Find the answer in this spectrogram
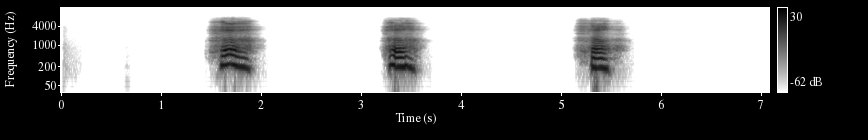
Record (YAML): exhalation_length: 7.1 s
exhalation_amplitude: 27324
exhalation_signal_mean_std_ratio: 0.24
survey_phase: beta (2021-08-13 to 2022-03-07)
age: 45-64
gender: Female
wearing_mask: 'No'
symptom_cough_any: true
symptom_runny_or_blocked_nose: true
symptom_shortness_of_breath: true
symptom_sore_throat: true
symptom_fatigue: true
symptom_headache: true
symptom_other: true
smoker_status: Never smoked
respiratory_condition_asthma: false
respiratory_condition_other: false
recruitment_source: Test and Trace
submission_delay: -5 days
covid_test_result: Positive
covid_test_method: LFT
